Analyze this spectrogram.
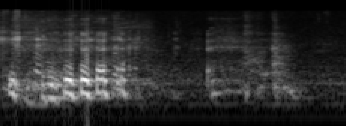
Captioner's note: laughter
